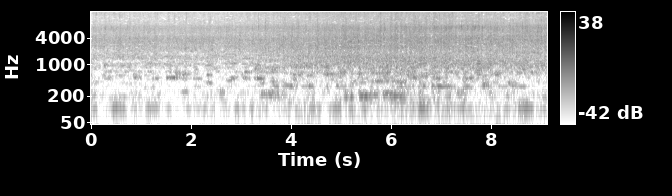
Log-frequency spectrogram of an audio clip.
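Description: Potatoes and masala frying in oil in a kadai over a gas flame: a steady sizzling hiss that grows a little louder about three seconds in.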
